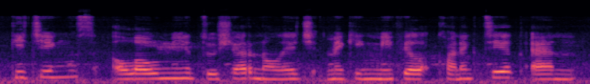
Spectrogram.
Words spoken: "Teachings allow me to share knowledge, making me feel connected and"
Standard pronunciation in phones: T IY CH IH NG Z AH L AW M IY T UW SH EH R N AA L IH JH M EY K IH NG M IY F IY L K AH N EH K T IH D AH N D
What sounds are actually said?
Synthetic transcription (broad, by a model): T IY CH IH NG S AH L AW M IY T UW SH EH R N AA L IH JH M EY K IH NG M IY F IY L K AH N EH K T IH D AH N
